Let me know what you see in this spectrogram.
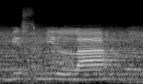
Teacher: Apabila ada kasroh sebelum lafdzul jalalah, maka dibaca tarqiq atau tipis.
